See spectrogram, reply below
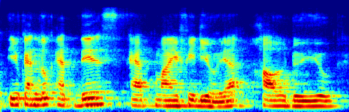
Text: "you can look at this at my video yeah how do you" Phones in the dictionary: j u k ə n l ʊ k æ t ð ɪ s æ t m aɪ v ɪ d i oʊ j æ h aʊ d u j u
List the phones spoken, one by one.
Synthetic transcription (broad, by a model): j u k ə n l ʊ k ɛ t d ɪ s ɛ t m aɪ f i d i oʊ j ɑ h aʊ d u j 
